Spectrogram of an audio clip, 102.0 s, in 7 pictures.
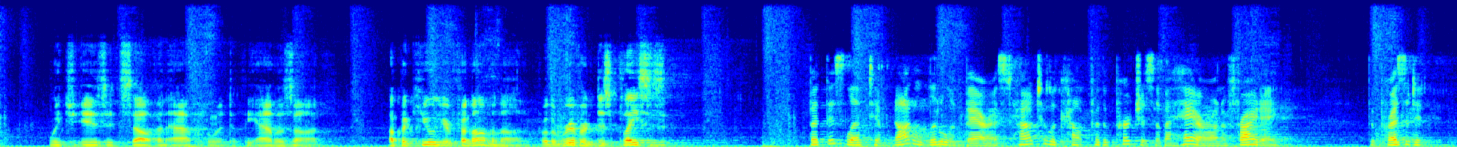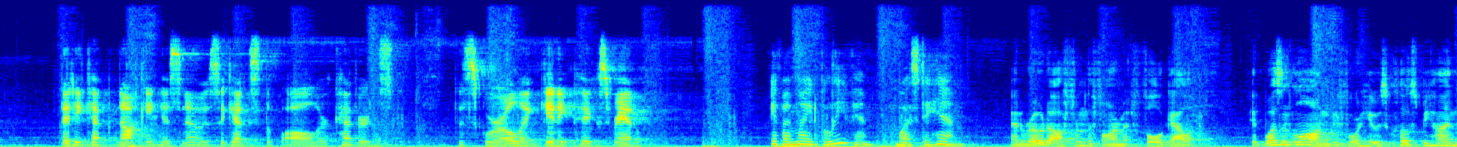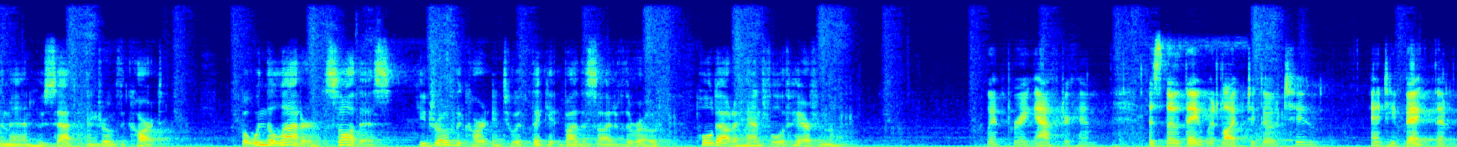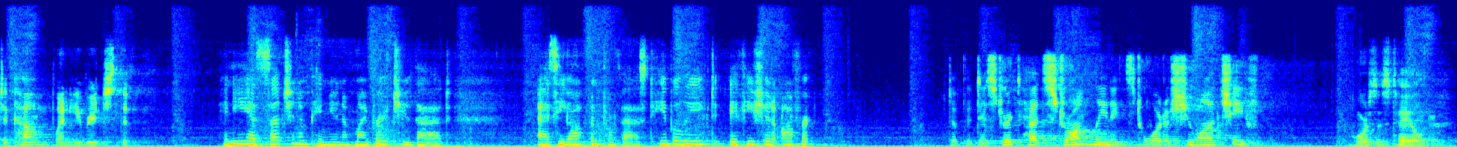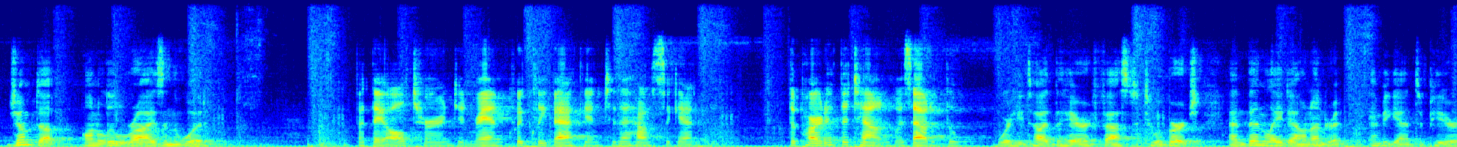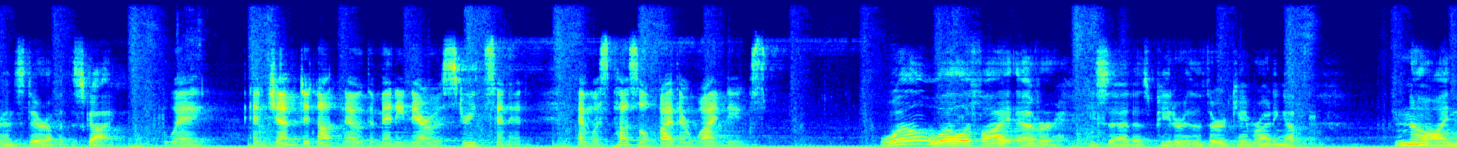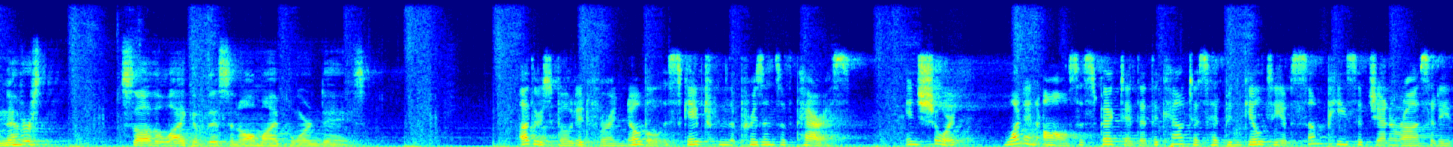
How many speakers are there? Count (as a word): five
